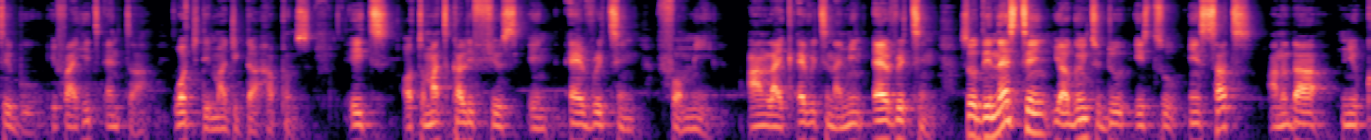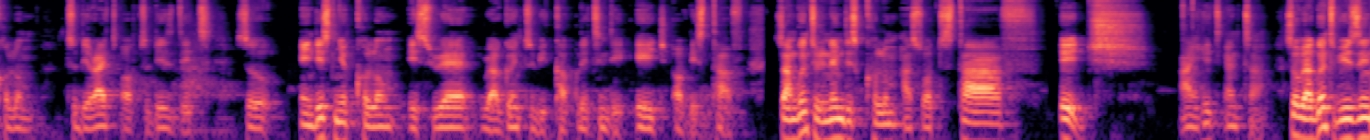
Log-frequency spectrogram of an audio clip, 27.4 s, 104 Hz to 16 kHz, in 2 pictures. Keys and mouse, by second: 3.2 Return, 6.7 click, 6.9 click, 12.6 click, 14.1 click, 15.2 BackSpace, 16.2 click, 17.2 click, 18.2 click, 18.7 right click, 21.7 click, 22.9 click, 23.9 click, 25.2 s, 26.5-27.4 typing.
